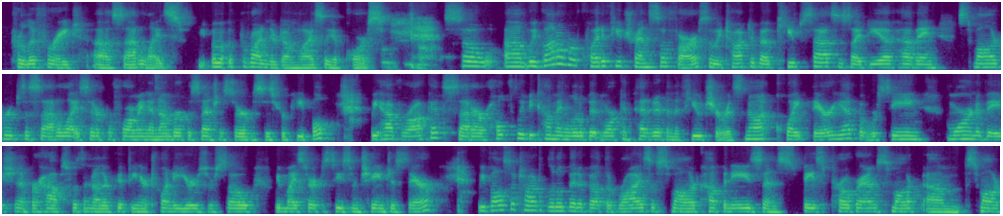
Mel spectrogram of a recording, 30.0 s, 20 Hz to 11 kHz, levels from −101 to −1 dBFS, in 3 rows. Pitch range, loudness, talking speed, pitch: 155-180 Hz, -29 LUFS, 210 wpm, 165 Hz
